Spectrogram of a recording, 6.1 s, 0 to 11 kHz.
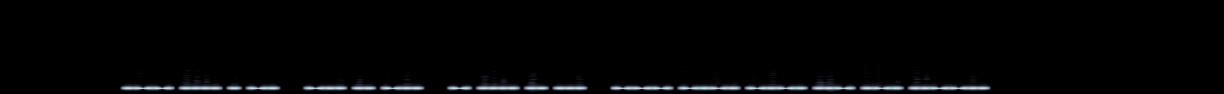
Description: Morse code, heard as a keyed tone, about 50 wpm, 700 Hz. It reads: WHEN DID THIS OCCUR?
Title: Sentences from Top 1000 Words - Review Part 6 - 50wpm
